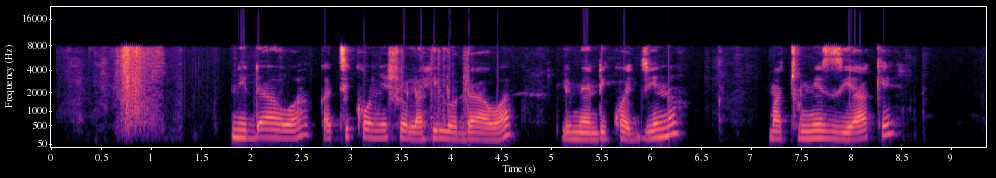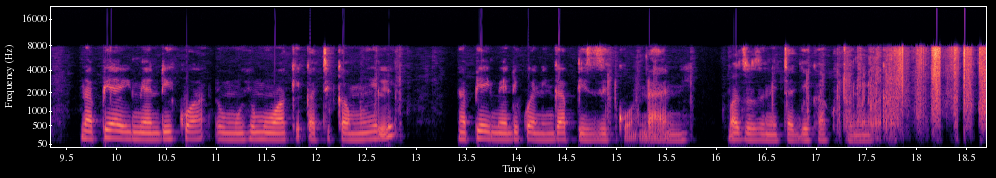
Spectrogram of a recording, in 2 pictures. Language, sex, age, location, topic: Swahili, female, 25-35, Kisii, health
